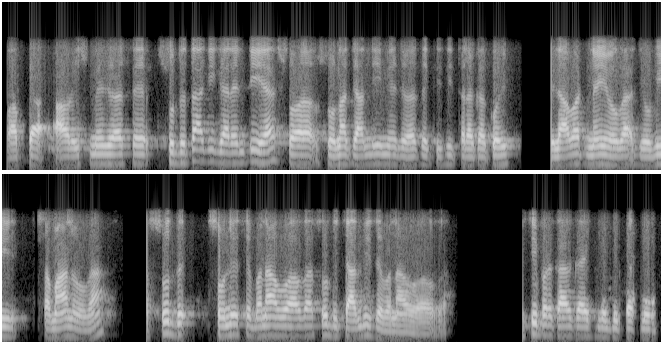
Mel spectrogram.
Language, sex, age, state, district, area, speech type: Hindi, male, 45-60, Bihar, Vaishali, rural, conversation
